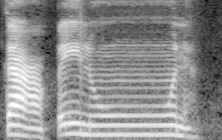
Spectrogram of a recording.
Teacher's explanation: this is also waw madda, because the waw is silent, and before that there is madda, so you have to stretch it according to one alif.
